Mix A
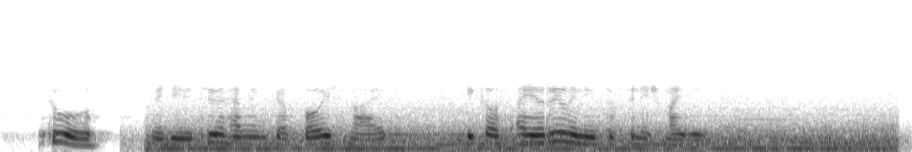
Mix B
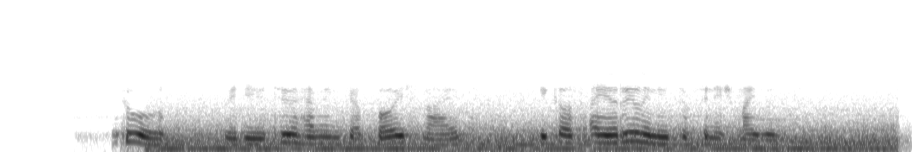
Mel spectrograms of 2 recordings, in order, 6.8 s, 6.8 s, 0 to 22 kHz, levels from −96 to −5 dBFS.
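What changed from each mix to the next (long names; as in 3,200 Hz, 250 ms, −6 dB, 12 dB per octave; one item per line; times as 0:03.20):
speech: entry +0.55 s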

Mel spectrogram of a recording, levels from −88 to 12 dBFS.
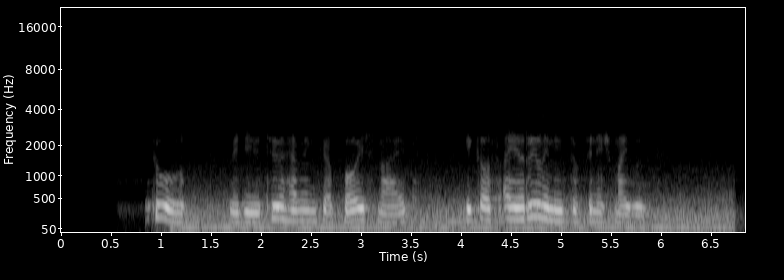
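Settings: speech +7.0 dB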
